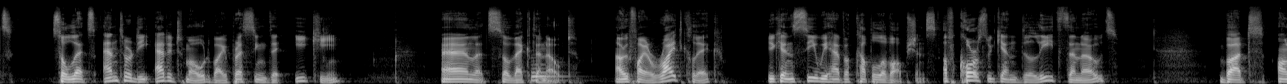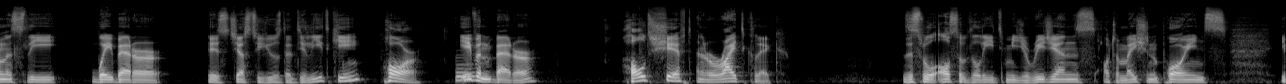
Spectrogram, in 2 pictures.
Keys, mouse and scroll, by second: 3.2 e, 5.2 click, 6.6 right click, 13.3 click, 15.8 Delete, 17.3 ctrl+z, 20.0-20.3 shift+scroll up 2.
